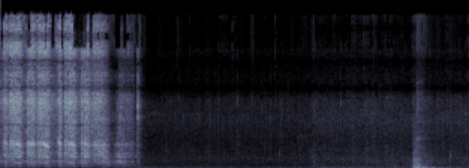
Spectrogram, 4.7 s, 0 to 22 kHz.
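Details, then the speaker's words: 2003 Toyota Celica GT that sat about three years, oil topped up, on its first start attempt: the starter spins the engine steadily for about 1.5 seconds, it never catches and goes quiet. They suspect no fuel, possibly a bad fuel pump. "The answer is no, it doesn't start yet. Sound like it wanted to for a split second. Yeah, I heard I don't that. think it's getting fuel."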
